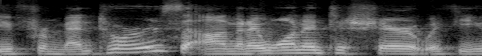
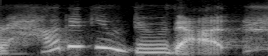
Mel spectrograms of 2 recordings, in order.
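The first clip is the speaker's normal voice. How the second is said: amazed question; 12 semitones higher than usual. Retold or imitated. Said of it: "And I asked her after".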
